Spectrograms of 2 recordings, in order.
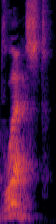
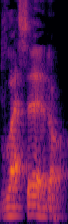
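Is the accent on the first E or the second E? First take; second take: first E; second E. First: The accent falls on the first E. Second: The accent falls on the second E. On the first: "one's on the first E" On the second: "accent on the second E"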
